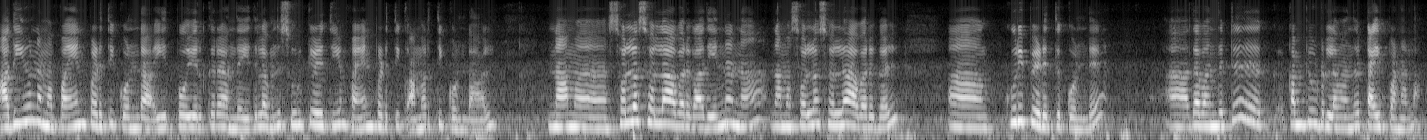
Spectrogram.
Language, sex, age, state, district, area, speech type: Tamil, female, 30-45, Tamil Nadu, Chennai, urban, spontaneous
